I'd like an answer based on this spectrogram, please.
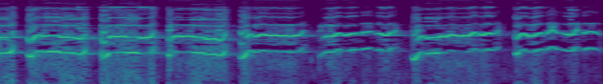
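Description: Comedy meme sound effect: a run of about eight high-pitched squeals in quick succession, each under a second long, with a short gap between them.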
